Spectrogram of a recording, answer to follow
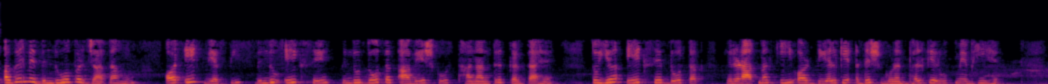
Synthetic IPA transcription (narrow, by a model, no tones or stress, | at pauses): t̪oʔɐɡəɾmɛ̃ːbɪ̃nd̪ʱuõpɐɾd͡ʒaːt̪aɦũ | ɔːɾeːkʋjɐk̚t̪ibɪ̃nd̪uʔeːkseb̥ɪ̃nd̪ud̪oːt̪ɐkaːʋeːʃkost̪ʰaːnãːnt̪ɾɪt̪kɐɾt̪aɦɛ | t̪ojɐɦeːksed̪oːt̪ɐkɾɐɽ̃aːt̪məkiːɔːɾɖiːəlkeʔɐd̪ɪʃɡʊɽ̃ə̃npʰəlkeɾuːpmẽbʱiɦɛː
